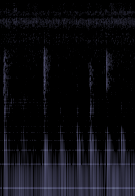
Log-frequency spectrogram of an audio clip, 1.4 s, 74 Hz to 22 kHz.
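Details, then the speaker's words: 1993 Yamaha WR500Z rear suspension off the bike, lower swingarm linkage bearing rocked by hand: sharp metallic clicks, about five a second, from excessive bearing play that transfers to a lot of movement at the bike; the top bearing also has some play. "bearing. You can hopefully hear it's moving around quite a lot. So that bit of movement in there transfers to quite a lot of movement in the bike. And the top is not moving as much, but there's definitely some play in there."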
